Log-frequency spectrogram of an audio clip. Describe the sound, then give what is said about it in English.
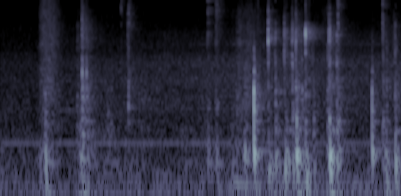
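Typing on a computer keyboard: many quick, irregular key clicks over a steady low hum, with a few louder taps toward the end and no talking. “And here I am typing in some stuff.”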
